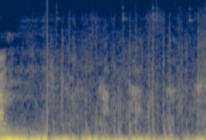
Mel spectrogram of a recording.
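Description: Soft, irregular footfalls on dry ground, a rapid run of light thuds. They follow a brief low rumble and a single click about half a second in.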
